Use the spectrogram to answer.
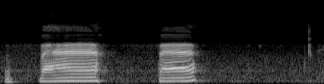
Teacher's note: مخرج نمبر 15 فا ادا کیږي د لاندې شونډې د خېټې او د بره مخامخ دوو غاښونو د سرونو نه. د لاندې شونډې د پسته طرف چې دی خېټه په دې باندې دوه غاښونه به داسې کېدی فا فا.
